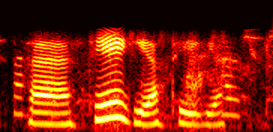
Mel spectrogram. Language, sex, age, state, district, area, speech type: Santali, female, 18-30, West Bengal, Malda, rural, conversation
